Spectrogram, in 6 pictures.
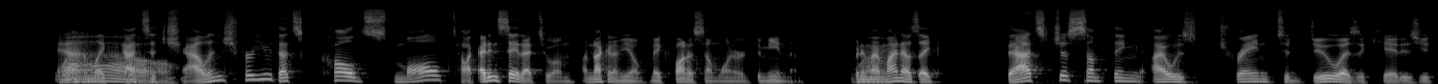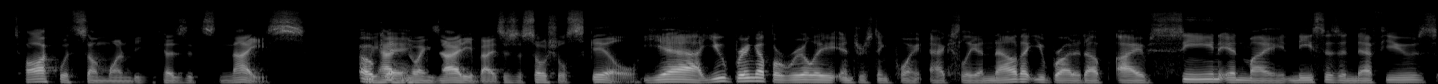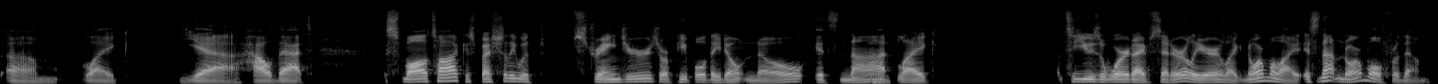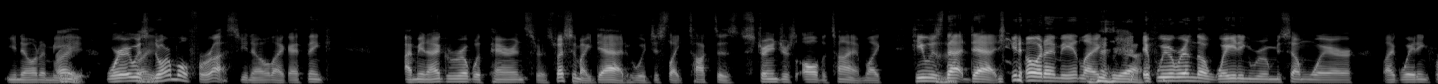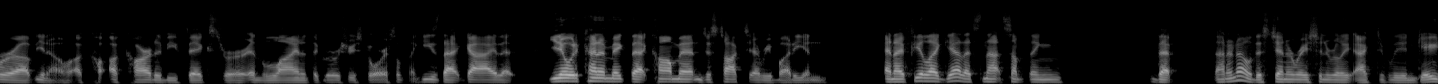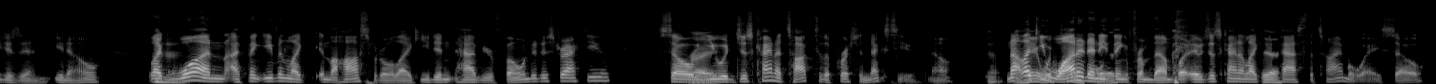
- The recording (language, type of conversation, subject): English, unstructured, How do you feel about technology watching everything we do?
- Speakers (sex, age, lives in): male, 30-34, United States; male, 50-54, United States
- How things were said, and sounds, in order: drawn out: "Wow"; laughing while speaking: "you know"; laughing while speaking: "Yeah"; chuckle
